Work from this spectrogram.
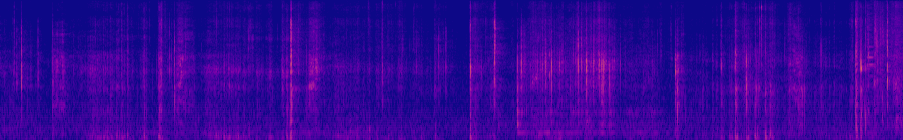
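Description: A solid, dry white rectangular soap bar held in the palm is chipped with a utility knife blade, scraping and cutting into it. Bright, crisp scraping and crackling bursts with sharp little clicks come in uneven runs, separated by short quiet gaps. The sound is quiet overall and almost entirely high-pitched, with very little low end.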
